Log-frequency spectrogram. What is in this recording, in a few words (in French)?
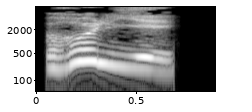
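"relier", French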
